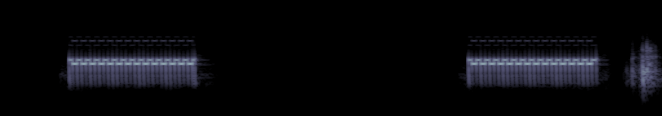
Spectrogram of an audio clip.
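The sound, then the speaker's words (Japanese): A telephone rings in two trilling bursts, each about a second long with a pause between, clear, followed by a brief faint sound as the ringing stops. It is a call to the firm CD Boeki. “第五章、四、電話、かける。”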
